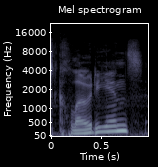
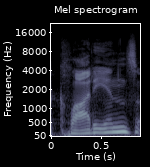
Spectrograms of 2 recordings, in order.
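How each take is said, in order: First: Claudians slow, in the form about to be corrected; mistaken pronunciation. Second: Claudians slow, as the corrected form; corrected pronunciation. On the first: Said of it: "my mistake". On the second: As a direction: offer Claudians slowly as a self-correction. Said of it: "or Claudians, my mistake". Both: Real, not acted.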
